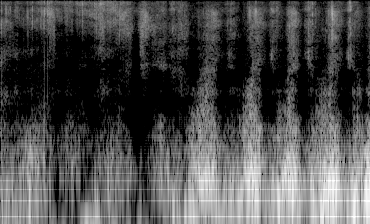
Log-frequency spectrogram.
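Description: Long nails scratch the surface of a large, flat, solid pink Himalayan salt block at a slower pace. Each stroke gives a gritty, crackling rasp with a bright hissy edge over a low rumble. The strokes grow louder and more rhythmic in the second half, at roughly two per second.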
